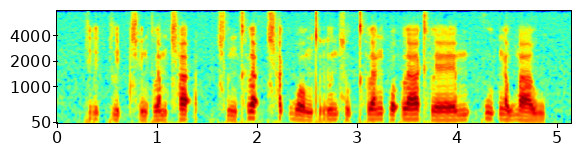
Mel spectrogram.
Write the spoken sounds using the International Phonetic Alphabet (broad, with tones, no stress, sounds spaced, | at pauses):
k r i˥˩ t̚ k l i˨˩ t̚ t͡ɕʰ e˨˩ n k l a˧ m t͡ɕʰ a˥˩ ʔ | t͡ɕʰ ɯ˨˩ ŋ kʰ l a˥˩ ʔ t͡ɕʰ a˥˩ k̚ b ɔː˨˩ ŋ t r u˦˥ n s u˨˩ ʔ kʰ l a˥˩ ŋ p ɔ˦˥ ʔ l aː˥˩ kʰ l ɛː˦˥ m | k w u˥˩ ʔ ŋ a˦˥ w m aː˧ w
